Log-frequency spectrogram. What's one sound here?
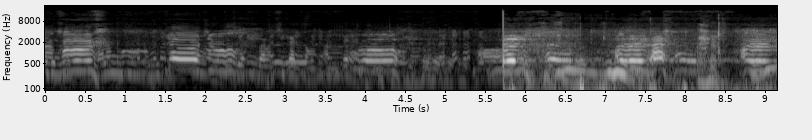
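Men sing a chanting work song outdoors.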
